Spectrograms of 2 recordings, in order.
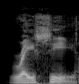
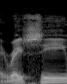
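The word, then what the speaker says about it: Raisi: Islamic Republic was a protoe I hope I'm pronouncing his name right uh REI r a i s i RI was a protoe of Iran's supreme leader the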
